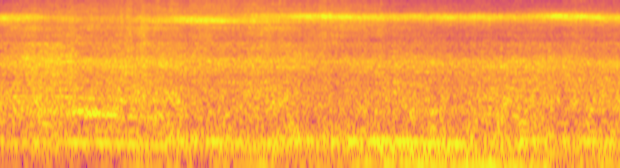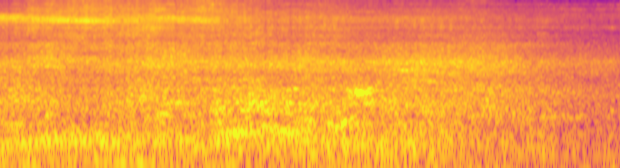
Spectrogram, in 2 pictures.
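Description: A diesel train passing: a steady low engine drone with a high whine over it for the first five or six seconds, then fading away near the end.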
